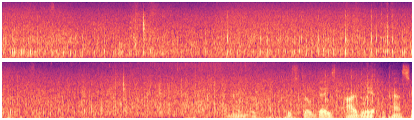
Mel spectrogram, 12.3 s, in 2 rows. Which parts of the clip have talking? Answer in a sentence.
You can hear the talking from 9.4 to 12.2 s.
